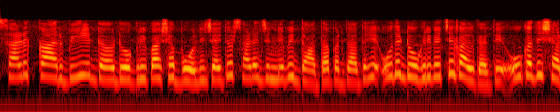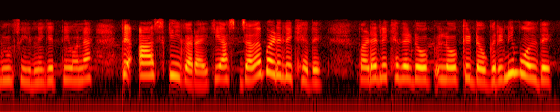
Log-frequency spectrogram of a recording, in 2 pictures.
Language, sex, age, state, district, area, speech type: Dogri, male, 18-30, Jammu and Kashmir, Reasi, rural, spontaneous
